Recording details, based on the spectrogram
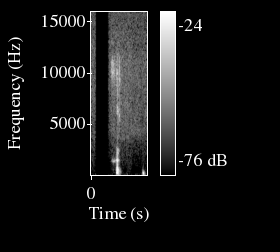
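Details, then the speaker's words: Rescue French Bulldog (Frenchie) named in conversation as a constant snorer, sleeping nearby: two short, low, rough snorting breaths in a quiet room; dog snoring. "is that a dog snoring that sounds like a dog snoring to me yes I have I have I have uh we have two dogs and one they both snore like"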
